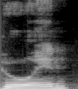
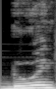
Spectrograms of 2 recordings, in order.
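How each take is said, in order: First: The word ends without any g sound. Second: The word ends with a clear g sound. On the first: "आखिरी जी आप silent" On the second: "डूइंग की बजाय"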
